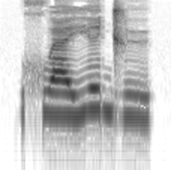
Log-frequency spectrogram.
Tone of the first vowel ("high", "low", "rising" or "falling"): low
